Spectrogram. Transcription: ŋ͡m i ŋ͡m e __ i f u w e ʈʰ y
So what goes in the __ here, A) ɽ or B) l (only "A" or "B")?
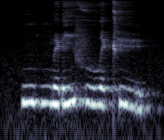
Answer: A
